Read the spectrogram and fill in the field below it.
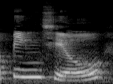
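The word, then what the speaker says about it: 冰球: ออก เสียง ว่า ตะปูชิ๋ว และ ฮอกกี้ ค่ะ ออก เสียง ว่า ปิ้ง ฉิว เล่น ฮอกกี้ นะ คะ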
